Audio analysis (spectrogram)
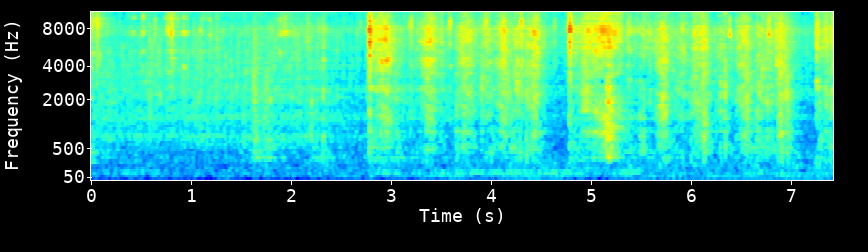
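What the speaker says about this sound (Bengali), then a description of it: "ভালো করে নাড়িয়ে চাড়িয়ে যতক্ষণ না আমার তেল ছাড়ছে ততক্ষণ না আমি এটাকে ঢাকা দিয়ে দিয়ে কষে নিই" Ground cumin, coriander, chili and salt being stirred in oil in a cooking pan, with scraping and metal utensil clinks over a soft sizzle, close and intermittent.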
